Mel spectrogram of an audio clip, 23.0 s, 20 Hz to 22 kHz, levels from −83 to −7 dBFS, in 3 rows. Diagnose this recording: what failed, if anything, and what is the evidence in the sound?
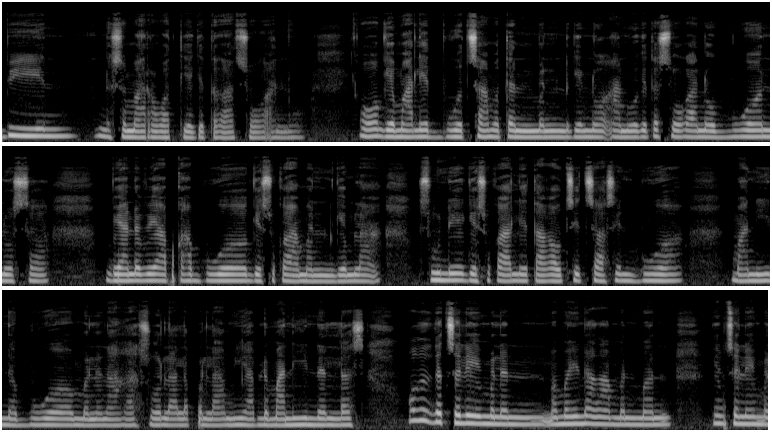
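Nothing here points to a failure at any stage, so there's no fault to diagnose in this speech recording.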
